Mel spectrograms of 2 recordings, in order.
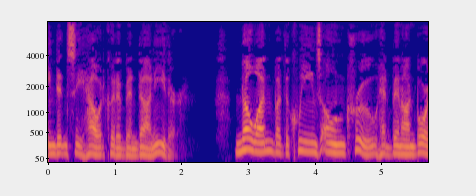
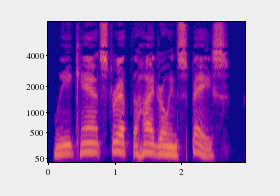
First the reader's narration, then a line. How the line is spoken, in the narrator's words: he pointed out the obvious, quietly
